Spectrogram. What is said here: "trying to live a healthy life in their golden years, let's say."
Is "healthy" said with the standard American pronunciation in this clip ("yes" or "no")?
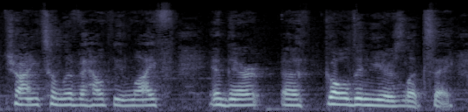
yes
